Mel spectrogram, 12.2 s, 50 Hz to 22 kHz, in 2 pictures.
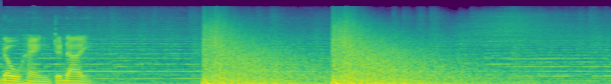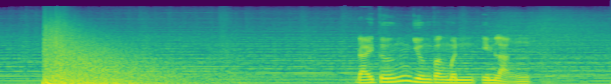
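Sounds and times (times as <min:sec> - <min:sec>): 
speech: 0:00.0 - 0:01.0, 0:09.7 - 0:11.6
explosions or artillery fire outside a palace: 0:02.0 - 0:09.2.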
